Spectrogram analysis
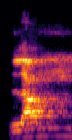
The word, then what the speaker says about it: लम: उसका बीच मंत्र है लम एल ए एम तो उसका उच्चारण हम जब करते है स्ट्रेच लाम ऐसे करके हम लोग स्ट्रेच करते है वैसे ही सक्रल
